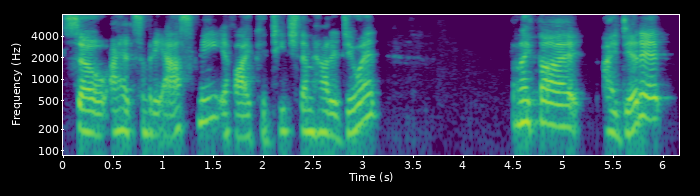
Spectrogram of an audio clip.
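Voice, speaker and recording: A woman with an American accent, medium pitch, lively intonation, a moderate pace and long, frequent pauses. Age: 50s. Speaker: decluttering coach and author. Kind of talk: podcast interview. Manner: halting.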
